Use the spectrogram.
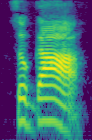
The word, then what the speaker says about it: sogar: 11, sogar, Sogar. sogar, Second syllable.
